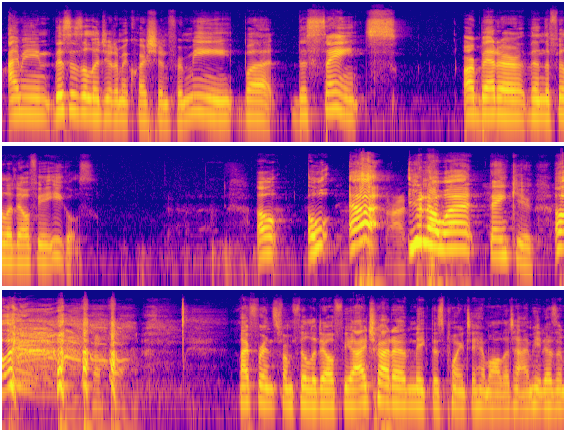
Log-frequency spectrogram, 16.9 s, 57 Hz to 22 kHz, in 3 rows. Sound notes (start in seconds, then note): 11.1 laughs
